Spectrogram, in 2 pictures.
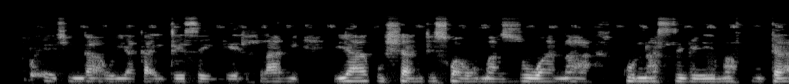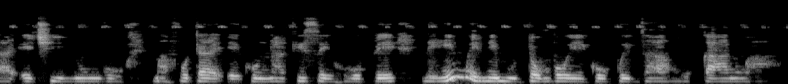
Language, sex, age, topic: Ndau, female, 36-49, health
